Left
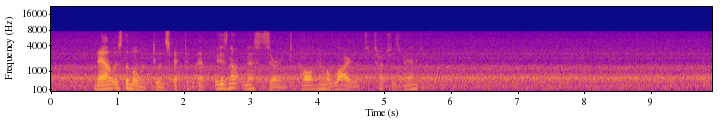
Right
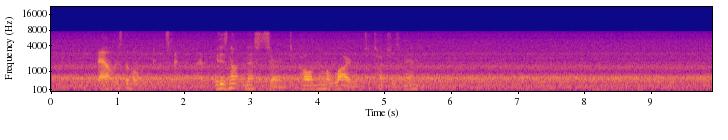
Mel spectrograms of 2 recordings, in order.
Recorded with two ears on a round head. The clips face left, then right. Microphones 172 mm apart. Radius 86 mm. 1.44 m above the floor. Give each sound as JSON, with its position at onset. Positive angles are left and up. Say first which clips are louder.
{"t": 0.6, "sound": "a man speaking", "louder": "left 5 dB", "side_deg": 50, "distance_m": 1.3}
{"t": 2.5, "sound": "a man speaking", "louder": "even", "side_deg": 0, "distance_m": 0.6}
